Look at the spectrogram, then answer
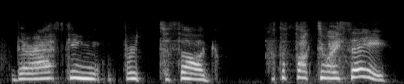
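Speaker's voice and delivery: hushed whisper. In character, asking a companion what to answer, whispering. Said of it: "Yeah, I'm whispering".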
